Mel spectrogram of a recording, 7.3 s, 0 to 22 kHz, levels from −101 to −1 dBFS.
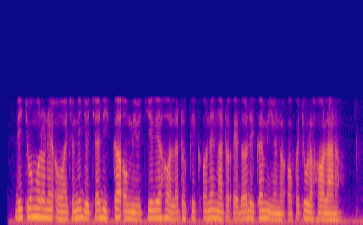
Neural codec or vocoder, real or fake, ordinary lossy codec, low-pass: none; real; none; 3.6 kHz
